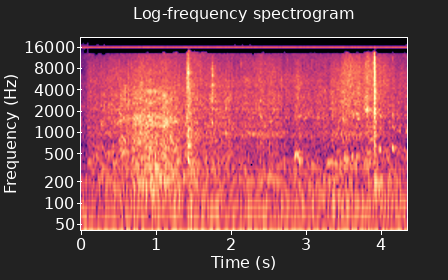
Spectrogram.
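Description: A car is driven slowly, giving a steady, low, broad rumble of engine and road noise throughout, with a couple of faint clicks on top.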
